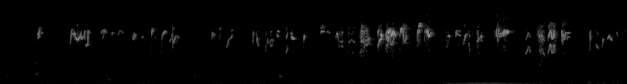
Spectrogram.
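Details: A young European goldfinch delivers its first song, for territory defence and courting females: steady rapid twittering and chirping for about six seconds, growing louder in the middle, with a faint low rumble behind.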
